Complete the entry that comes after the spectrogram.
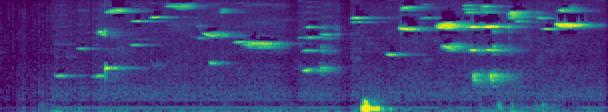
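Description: Birds chirping: many short, high notes at varying pitches, scattered irregularly and thickest in the second half. A single dull thump about three and a half seconds in is the loudest sound.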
